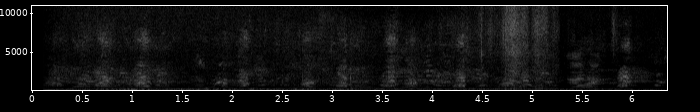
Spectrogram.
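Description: A dog barking repeatedly, roughly two barks a second.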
